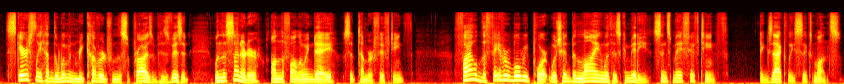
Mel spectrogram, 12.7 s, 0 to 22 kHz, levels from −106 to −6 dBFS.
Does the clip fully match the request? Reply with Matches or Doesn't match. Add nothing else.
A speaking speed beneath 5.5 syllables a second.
Doesn't match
